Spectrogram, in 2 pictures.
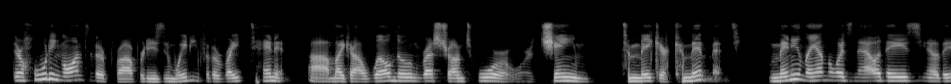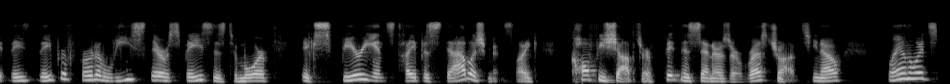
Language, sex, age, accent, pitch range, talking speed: English, male, 40-59, American, 155-200 Hz, 165 wpm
